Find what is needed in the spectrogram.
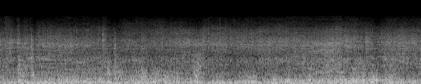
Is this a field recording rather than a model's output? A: no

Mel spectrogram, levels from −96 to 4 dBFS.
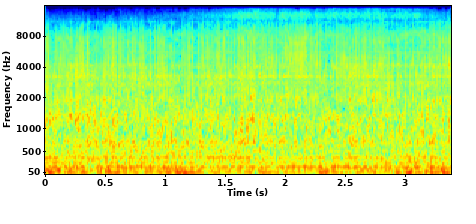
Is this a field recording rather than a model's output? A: no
